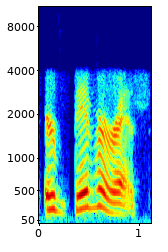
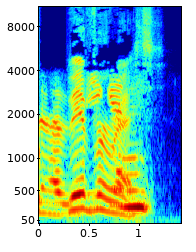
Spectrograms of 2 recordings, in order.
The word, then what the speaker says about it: Herbivorous: is it Herbivora's Butcher? – You can't say it. I have to spell it every time. I got to double check myself. It's Herbivorous Butcher. – Herbivorous.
